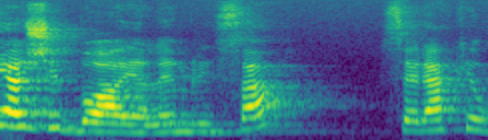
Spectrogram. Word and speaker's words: jiboia: Onde é que está a sílaba tônica? No O. Ela é uma paroxítona.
